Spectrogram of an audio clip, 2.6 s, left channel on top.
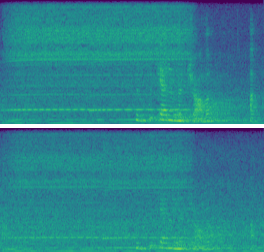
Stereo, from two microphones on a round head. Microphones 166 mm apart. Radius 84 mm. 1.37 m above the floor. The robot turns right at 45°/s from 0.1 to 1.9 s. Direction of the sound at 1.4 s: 55° left (ahead or behind).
